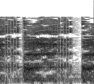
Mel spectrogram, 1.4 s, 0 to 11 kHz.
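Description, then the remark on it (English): Loud, raspy burps, one long drawn-out belch broken by short pauses into a few rough bursts, with no talking. “That's 555. Burp Enders. Call today and stop being so gross.”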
